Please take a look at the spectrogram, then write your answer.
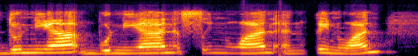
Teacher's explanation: The word ad-dunya is one of the exceptions which means that you don't merge it. You pronounce the noon nice and clearly. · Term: idhar mutlaq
